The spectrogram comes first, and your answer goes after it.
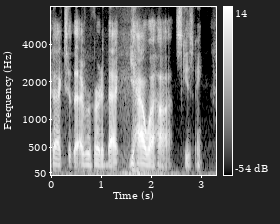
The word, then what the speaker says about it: Yahawashi: I just went on about pronunciation, and I went back to I reverted back. Yahawashi, excuse me.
